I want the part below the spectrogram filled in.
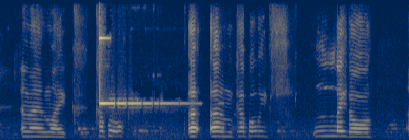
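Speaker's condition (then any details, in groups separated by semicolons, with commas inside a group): Cerebral palsy; talks too fast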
